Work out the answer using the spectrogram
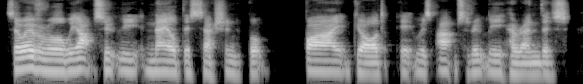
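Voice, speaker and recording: A man with a medium-pitched voice talks casually to his viewers. He recaps in a colloquial, emphatic way, leaning on exaggeration. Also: level tone, brisk. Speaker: vlogger.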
